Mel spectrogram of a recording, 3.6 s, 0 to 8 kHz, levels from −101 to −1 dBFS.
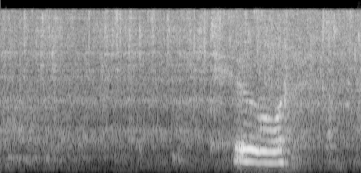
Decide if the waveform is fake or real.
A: fake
